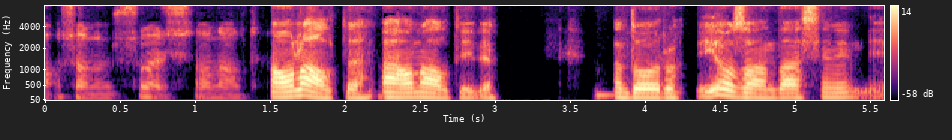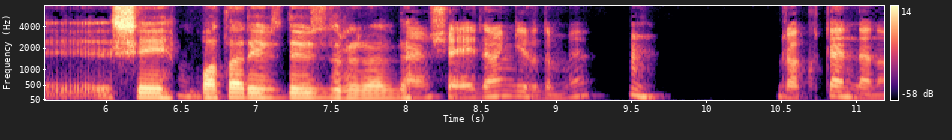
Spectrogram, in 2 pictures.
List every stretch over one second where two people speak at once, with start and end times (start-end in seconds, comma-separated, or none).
none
